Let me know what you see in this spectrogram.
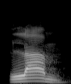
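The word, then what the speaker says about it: lamb: B silent. अब ये सारे जो वर्ड्स है इसमें बी साइलेंट होगा। कॉम, कॉम, कंघा, कॉम, कंघा, लैम, मेमना, लैम, मेमना, थम, अंगूठा, थम, अंगूठा।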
